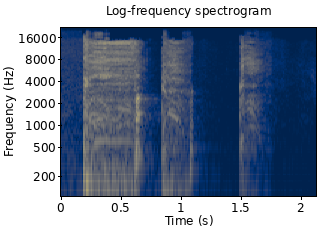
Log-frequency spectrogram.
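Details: Adult coughing hard after screaming at a party, throat sore, feeling sick, around midnight while gaming: three harsh, forceful cough bursts, the first longest, trailing off.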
